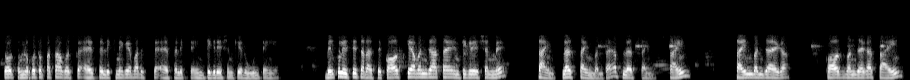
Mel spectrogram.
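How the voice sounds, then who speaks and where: A man's voice: a little high, no room sound. Chatty male tutor over a tinny line. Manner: chatty, keeps checking if students follow. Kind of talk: online class explaining physics problems. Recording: tinny phone-like online class audio.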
